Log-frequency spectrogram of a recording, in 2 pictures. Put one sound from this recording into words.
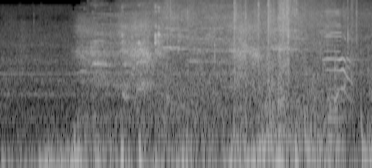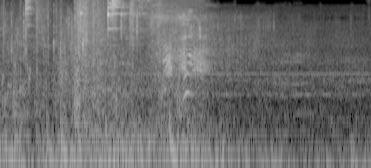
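Game weapons clash and magic blasts burst in a fight.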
